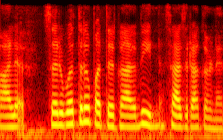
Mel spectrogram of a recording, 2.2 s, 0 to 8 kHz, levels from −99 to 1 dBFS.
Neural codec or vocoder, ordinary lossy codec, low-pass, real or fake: codec, 16 kHz, 1 kbps, X-Codec, HuBERT features, trained on LibriSpeech; none; 7.2 kHz; fake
